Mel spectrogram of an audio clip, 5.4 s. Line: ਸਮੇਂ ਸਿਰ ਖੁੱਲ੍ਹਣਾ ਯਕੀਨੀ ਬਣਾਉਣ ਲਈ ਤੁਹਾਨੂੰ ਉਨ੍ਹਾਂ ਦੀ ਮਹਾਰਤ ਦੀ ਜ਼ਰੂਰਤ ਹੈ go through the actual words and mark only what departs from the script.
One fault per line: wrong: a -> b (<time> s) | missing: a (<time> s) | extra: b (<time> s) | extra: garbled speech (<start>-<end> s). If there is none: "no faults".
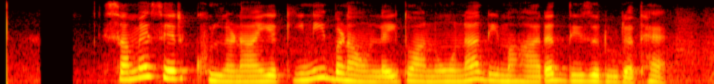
no faults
